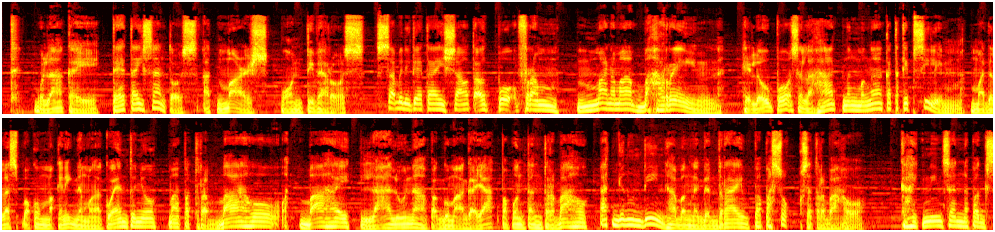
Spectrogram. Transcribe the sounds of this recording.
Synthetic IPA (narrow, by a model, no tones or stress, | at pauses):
t̪mʊ̰lakɐ̰jt̪ɛt̪ɐjsant̪o̞̰sɐ̰t̪̚ma̰ɹʃo̰nt̪ɪvɛ̰ɾo̰ssaːbɪnit̪ɛt̪ɐjʃawt̪awt̪̚pofɾɐmː | anɐmabɐhɐɾɛjn | hɛ̰lowpo̞sɐlɐ̰ɦat̪̚nɐŋmɐŋakɐt̪ɐkɪpsilḭmːɐ̰d̪ɐlaspoʔɐkoŋmɐ̰kɪnɪɡ̚nɐ̰ŋmɐ̰ŋa̰kwɛnt̪oɲomapɐt̪ɾɐ̰baːɦoɐ̰t̪̚baːɦajla̰ːlunɐpɐ̰ɡ̚ːʊmʔa̰ːɡɐ̰ja̰k̚pɐpʊnt̪ɐŋt̪ɾɐbaːɦo̞ʔɐt̪̚ɡɐnond̪ɪnɦaːbɐŋnɐ̰ɡ̚d̪a̰d̪ɾajvpɐpɐsok̚sɐt̪ɾɐ̰ba̰ːho̞̰ | kaːhɪt̪̚minsɐnːɐpɐɡ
